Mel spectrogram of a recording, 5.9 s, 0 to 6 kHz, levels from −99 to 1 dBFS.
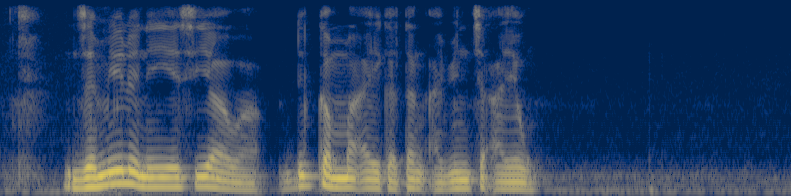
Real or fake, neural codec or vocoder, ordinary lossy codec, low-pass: real; none; none; 5.4 kHz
